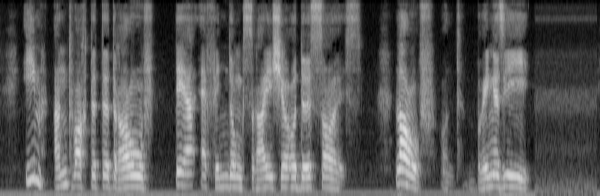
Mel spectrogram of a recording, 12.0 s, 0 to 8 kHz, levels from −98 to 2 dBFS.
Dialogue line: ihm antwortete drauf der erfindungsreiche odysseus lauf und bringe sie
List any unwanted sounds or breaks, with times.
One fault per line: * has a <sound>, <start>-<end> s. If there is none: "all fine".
all fine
